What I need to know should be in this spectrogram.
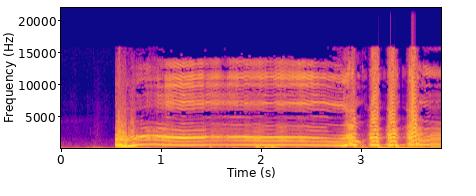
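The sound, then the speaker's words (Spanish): A person imitates a dog, holding a long, wavering, howl-like wail and then breaking into a few short, sharp barks at the end, loud and alone without other voices. “Ladridos tejanos llenos de reflexión.”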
